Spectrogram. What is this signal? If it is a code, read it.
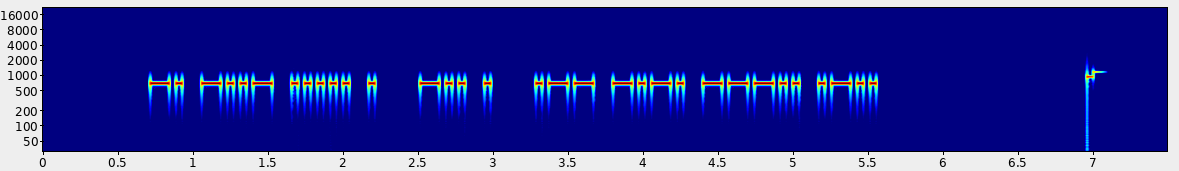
Morse code, heard as a keyed tone, about 28 wpm, 700 Hz. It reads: NX5E DE WC8L
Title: USA Callsign DE Callsign - 4 Characters - 28wpm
